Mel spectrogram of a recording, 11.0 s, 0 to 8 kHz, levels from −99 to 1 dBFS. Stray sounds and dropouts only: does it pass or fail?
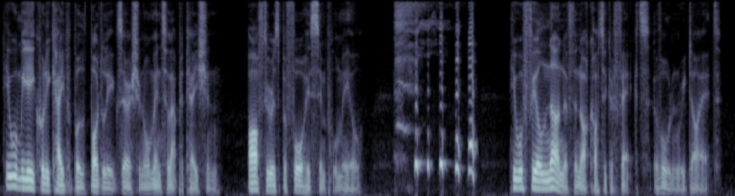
fail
